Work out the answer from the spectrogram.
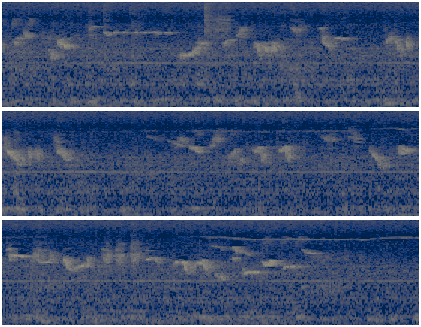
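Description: Birds chirping and twittering in many quick, short calls, over a steady low rumble.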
